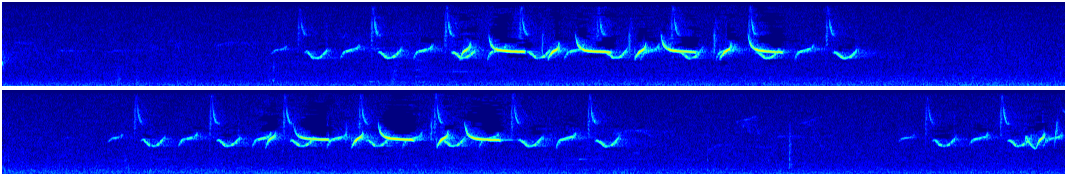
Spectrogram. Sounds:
black capped chickadee calling

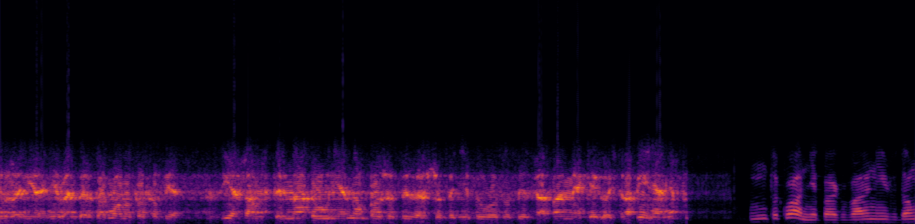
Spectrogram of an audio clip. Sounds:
Radio, Speech

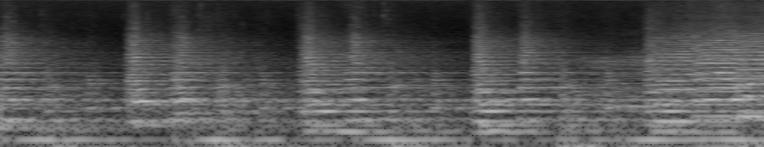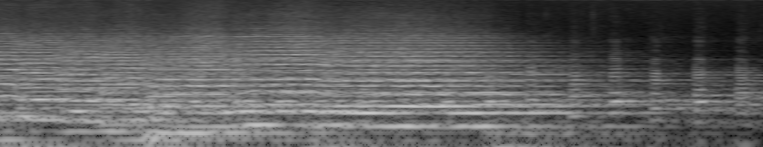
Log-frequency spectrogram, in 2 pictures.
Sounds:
Music

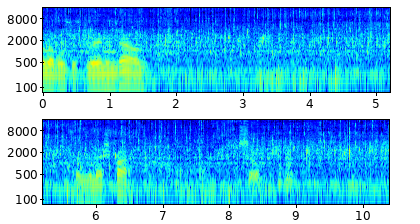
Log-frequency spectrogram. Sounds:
Water, Speech

